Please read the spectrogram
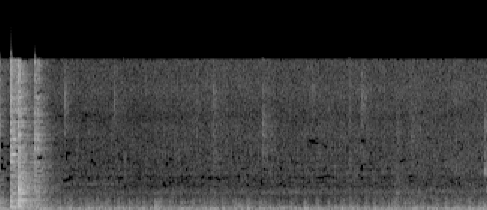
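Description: A brief clatter of steel utensils right at the start, then the soft, steady bubbling of hot oil deep-frying in a steel kadhai.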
